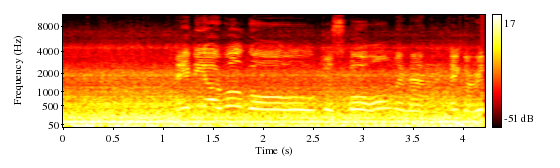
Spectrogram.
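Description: Inside a semi truck's cab at highway speed: the steady drone of the diesel engine and road noise, with a voice heard partway through.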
